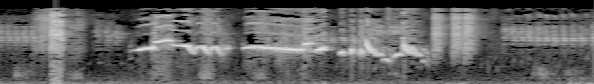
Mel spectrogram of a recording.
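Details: Oriental magpie-robin of the kacer poci type in lively gacor full-isian song: bright whistled phrases, wavering warbles and rapid trills, varied notes tumbling up and down, with sharp broadband clicks near the start and a faint buzzy chatter at the end.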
